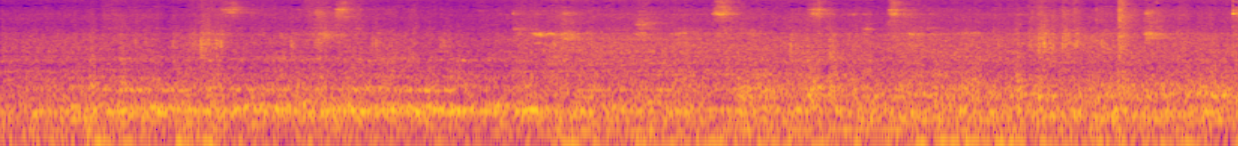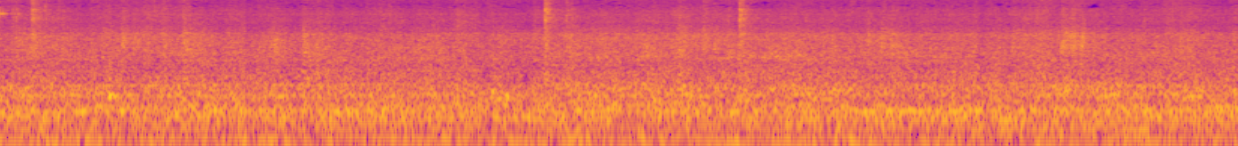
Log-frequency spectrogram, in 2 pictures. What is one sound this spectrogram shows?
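Loose fittings rattle and click inside a moving tram.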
